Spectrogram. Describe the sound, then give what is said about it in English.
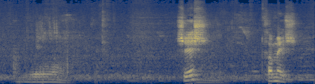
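A bird gives a few short, low-pitched grunts spaced a second or two apart. Two of them stand out louder against a steady, murmuring background. “would occasionally let out these low-pitched grunts, indicating to the teens that they'd made a mistake.”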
